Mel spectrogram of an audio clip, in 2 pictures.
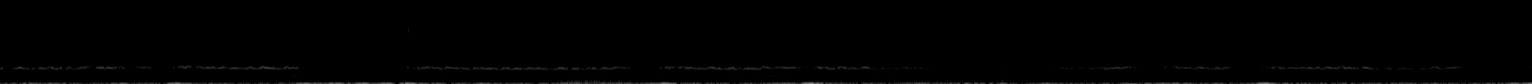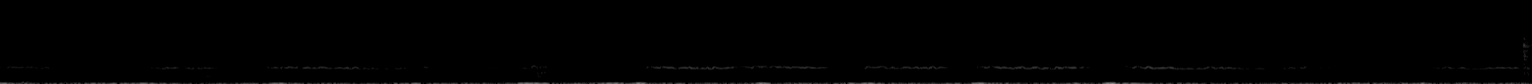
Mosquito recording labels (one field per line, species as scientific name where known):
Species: Anopheles arabiensis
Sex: female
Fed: unfed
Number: one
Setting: cup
